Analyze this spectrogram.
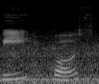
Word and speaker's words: because: When you pronounce it because I could not stop for death. For pronouncing B, you put less stressed, and for pronouncing cause, you put more stressed.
